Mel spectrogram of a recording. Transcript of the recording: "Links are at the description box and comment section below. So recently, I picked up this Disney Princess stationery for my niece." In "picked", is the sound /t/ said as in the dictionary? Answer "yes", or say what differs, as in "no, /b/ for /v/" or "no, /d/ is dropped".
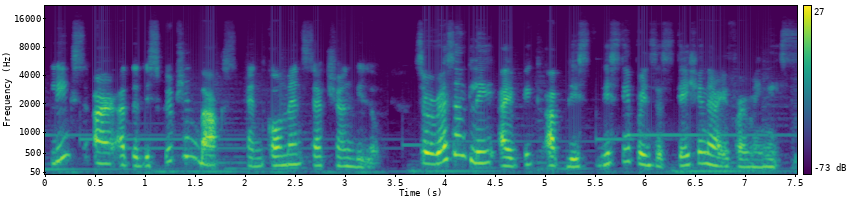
no, /t/ is dropped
